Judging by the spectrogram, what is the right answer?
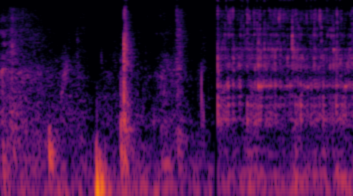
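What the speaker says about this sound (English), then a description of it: "There's the gas draining." Gasoline draining from a snowmobile fuel tank into an ice cream bucket, a quiet steady liquid trickle and pour with a few faint knocks and clunks, growing into a continuous fuller splashing stream toward the end.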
